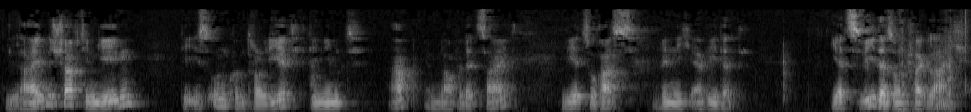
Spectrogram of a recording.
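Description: A man giving a sermon, reading a list of contrasts slowly and repeating lines, often adding "ne?" as he teaches. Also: on the low side, creaky, echoey room. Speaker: preacher.

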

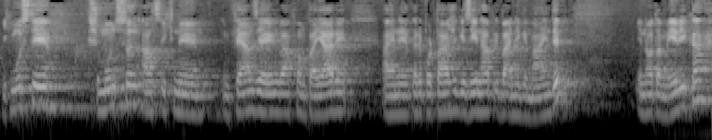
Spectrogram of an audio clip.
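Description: Man preaching in an echoey hall. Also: medium pitch. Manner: conversational preaching with frequent "ne?" tags. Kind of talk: sermon. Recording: echoey hall with long reverb.

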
